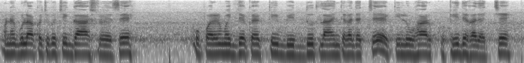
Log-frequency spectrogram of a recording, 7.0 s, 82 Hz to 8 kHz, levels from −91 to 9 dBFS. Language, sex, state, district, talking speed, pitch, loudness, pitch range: Bengali, male, Assam, Hailakandi, 145 wpm, 165 Hz, -14 LUFS, 155-170 Hz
